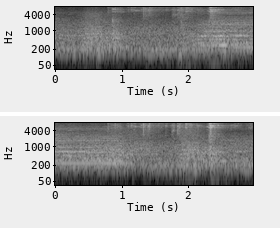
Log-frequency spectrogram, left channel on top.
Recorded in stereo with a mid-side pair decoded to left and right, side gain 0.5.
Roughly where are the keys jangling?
Ahead right.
